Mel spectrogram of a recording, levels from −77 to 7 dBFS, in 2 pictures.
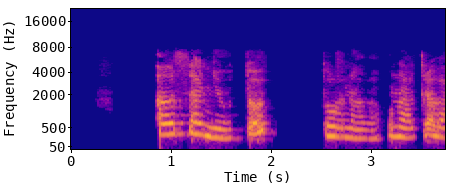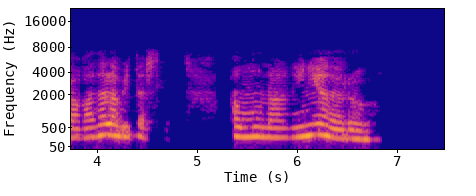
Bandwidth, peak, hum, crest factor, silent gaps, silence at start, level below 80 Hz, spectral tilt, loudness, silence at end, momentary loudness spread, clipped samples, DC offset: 7.8 kHz; 0 dBFS; none; 18 dB; 2.07-2.51 s, 4.73-4.86 s, 5.21-5.31 s; 0.85 s; -64 dBFS; -4.5 dB/octave; -17 LUFS; 0.75 s; 10 LU; under 0.1%; under 0.1%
